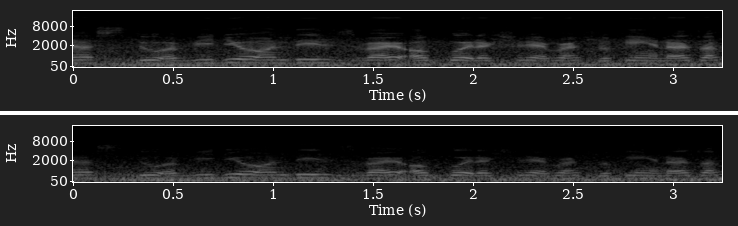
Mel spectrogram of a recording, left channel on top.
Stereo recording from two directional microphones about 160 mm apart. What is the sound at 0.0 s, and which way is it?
Speech, 10° left (ahead or behind).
